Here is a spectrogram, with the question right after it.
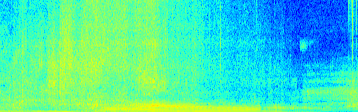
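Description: A rally car, among them a blue Subaru, roars close by. Its engine note climbs, holds a loud, steady, strained pitch, then drops off sharply as the car pulls away.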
